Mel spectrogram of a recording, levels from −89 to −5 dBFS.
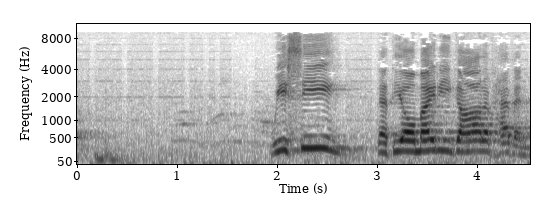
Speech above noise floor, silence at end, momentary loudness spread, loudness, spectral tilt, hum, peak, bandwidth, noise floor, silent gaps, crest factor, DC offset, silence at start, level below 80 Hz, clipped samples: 25 dB; 0 s; 21 LU; -21 LUFS; -4.5 dB/octave; none; -4 dBFS; 9.6 kHz; -46 dBFS; none; 20 dB; under 0.1%; 0 s; -50 dBFS; under 0.1%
